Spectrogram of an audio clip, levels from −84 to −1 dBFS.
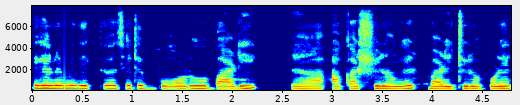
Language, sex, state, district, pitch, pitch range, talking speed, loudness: Bengali, female, West Bengal, North 24 Parganas, 220 Hz, 215-250 Hz, 150 wpm, -20 LUFS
